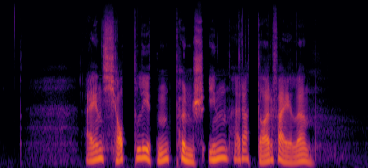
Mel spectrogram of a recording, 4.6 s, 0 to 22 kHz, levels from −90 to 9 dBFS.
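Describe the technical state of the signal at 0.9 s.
At 0.9 s the speech signal is intact, with no technical fault present at that moment.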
